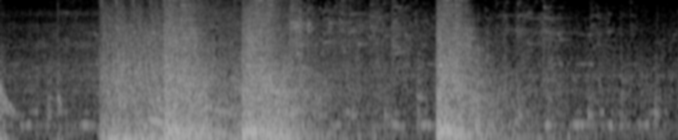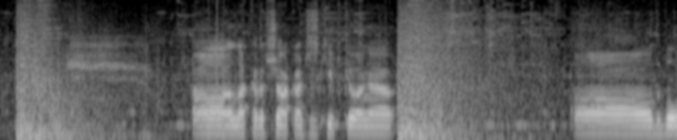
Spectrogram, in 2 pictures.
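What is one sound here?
Explosions and blaster shots boom in loud, sudden bursts.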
